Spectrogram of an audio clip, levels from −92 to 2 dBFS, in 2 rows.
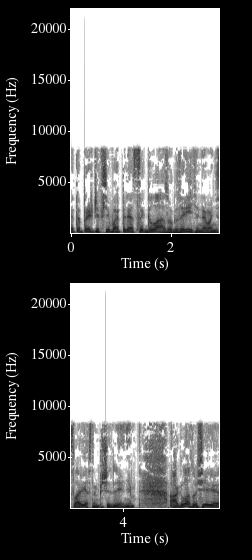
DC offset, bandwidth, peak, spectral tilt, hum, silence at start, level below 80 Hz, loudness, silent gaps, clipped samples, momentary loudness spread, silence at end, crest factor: under 0.1%; 8.8 kHz; 0 dBFS; -5.5 dB/octave; none; 0 s; -32 dBFS; -11 LUFS; none; under 0.1%; 3 LU; 0 s; 10 dB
